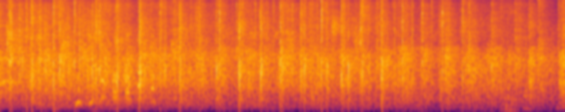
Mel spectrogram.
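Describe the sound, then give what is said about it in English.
Audience applause for author Ling Ma, a dense, steady stream of many overlapping claps that keeps an even loudness for about seven seconds. “Ling Ma, please give it up for her.”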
